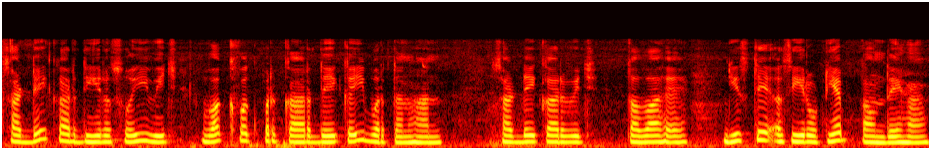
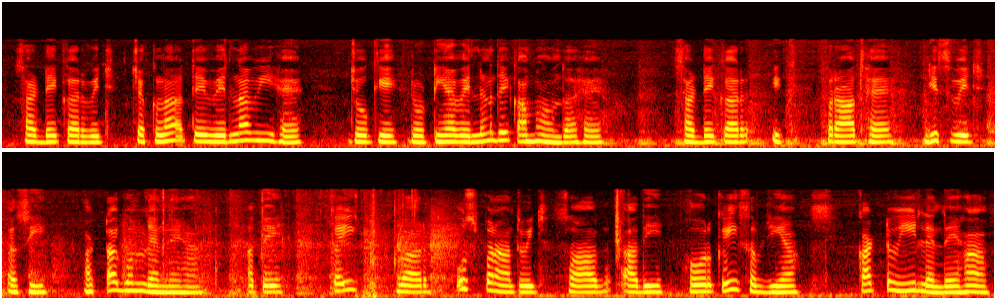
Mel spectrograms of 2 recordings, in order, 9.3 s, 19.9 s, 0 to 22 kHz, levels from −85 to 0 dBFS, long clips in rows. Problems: background sounds at intervals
